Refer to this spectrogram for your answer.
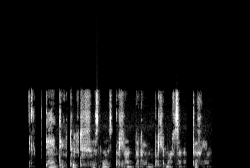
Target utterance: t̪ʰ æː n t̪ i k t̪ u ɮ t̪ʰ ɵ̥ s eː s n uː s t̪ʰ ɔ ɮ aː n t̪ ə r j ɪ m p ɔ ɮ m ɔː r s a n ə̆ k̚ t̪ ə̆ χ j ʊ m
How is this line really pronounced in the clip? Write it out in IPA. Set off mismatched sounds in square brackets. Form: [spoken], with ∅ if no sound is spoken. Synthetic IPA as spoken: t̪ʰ æː n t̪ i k t̪ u ɮ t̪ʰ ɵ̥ s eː s n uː s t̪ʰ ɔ ɮ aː n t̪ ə r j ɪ m p ɔ ɮ m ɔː r s a n ə̆ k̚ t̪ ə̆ χ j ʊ m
